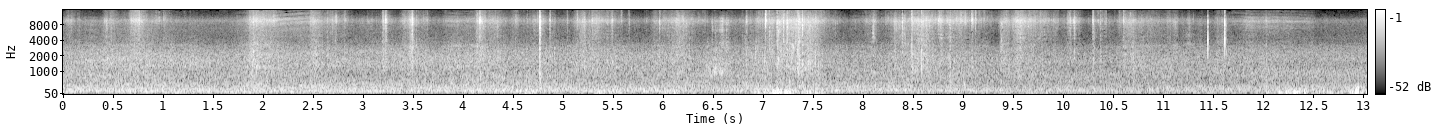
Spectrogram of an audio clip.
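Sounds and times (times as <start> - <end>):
footsteps through dry leaves: 0.2 - 11.3
twig snaps: 4.2 - 5.4.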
